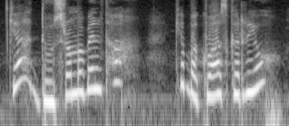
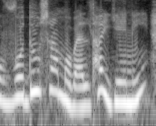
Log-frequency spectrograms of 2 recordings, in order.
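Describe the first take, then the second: First: High-pitched disbelieving question; incredulous challenge. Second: Mildly protesting statement; defensive excuse. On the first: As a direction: pounce on the excuse in disbelief. Friend disbelieves the new excuse. (अविश्वास से, ऊँचे सुर में सवाल) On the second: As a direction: offer it as an explanation, only slightly raised. Cornered friend offers another excuse. (हल्की सफ़ाई देते हुए) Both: Retold or imitated.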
